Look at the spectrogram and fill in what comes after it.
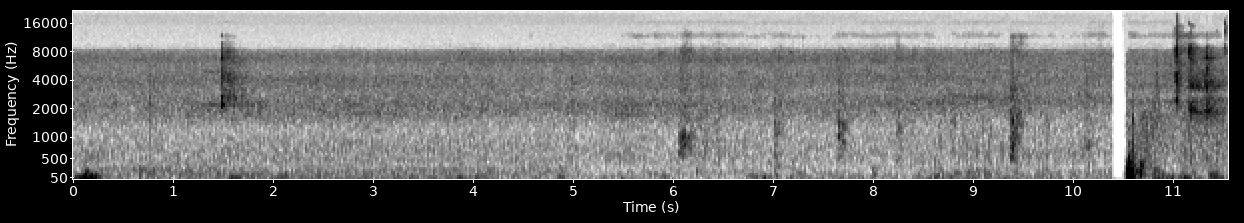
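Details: Near-silent room tone with a few faint clicks, ending in a sudden bump and rustle of handling noise.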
